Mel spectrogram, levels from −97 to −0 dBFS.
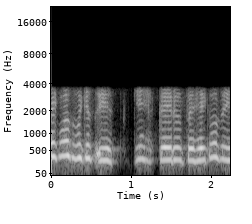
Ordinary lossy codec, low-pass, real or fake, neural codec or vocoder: AAC, 32 kbps; 3.6 kHz; fake; vocoder, 22.05 kHz, 80 mel bands, WaveNeXt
